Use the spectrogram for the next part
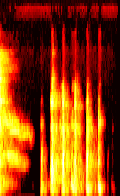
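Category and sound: human body sound, cough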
